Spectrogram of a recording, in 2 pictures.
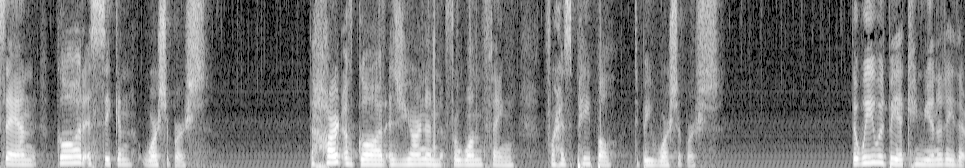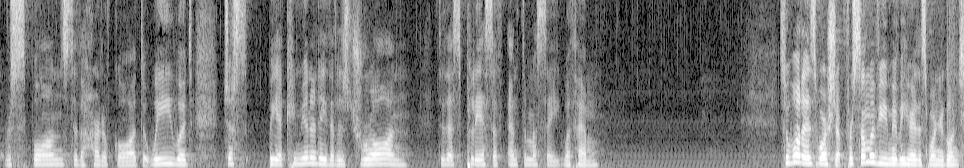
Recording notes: Recorded at our Storehouse Venue on 22/04/18.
